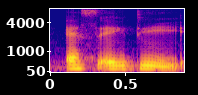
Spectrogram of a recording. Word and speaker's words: SAD: If you're eating the standard American diet, which is abbreviated in the literature SAD and pronounced sad, then chances are you don't get enough fiber, and fiber is certainly something the body needs.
